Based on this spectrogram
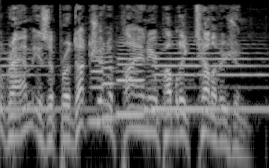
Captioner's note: voiceover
